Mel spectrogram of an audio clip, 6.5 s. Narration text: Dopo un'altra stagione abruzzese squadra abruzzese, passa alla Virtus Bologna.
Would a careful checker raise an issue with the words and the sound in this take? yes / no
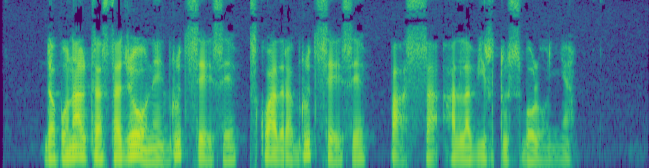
no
